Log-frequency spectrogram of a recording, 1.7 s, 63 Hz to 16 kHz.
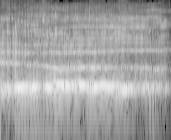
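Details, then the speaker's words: Belching 14 minutes after drinking a whole bottle of Coca-Cola, with burps now coming repeatedly: one long, loud, low rumbling belch lasting nearly two seconds. "it has now been 14 minutes since I've drank a whole bottle of Coke without burping and now it's just coming out wo that was weird I can't stop make it"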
